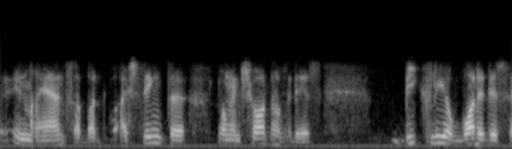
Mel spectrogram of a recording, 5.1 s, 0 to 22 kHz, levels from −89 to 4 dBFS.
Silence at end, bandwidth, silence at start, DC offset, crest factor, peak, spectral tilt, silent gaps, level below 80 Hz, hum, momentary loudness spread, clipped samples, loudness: 0 s; 4.6 kHz; 0 s; under 0.1%; 22 dB; -6 dBFS; -8 dB/octave; none; -68 dBFS; none; 14 LU; under 0.1%; -28 LUFS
